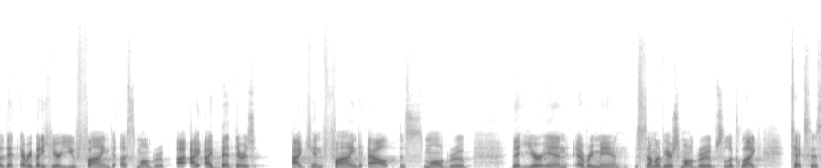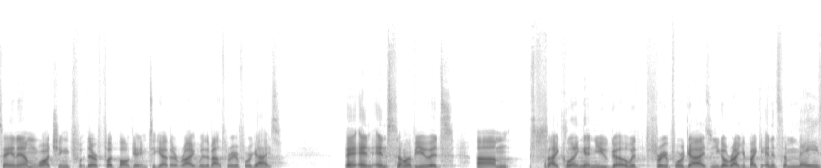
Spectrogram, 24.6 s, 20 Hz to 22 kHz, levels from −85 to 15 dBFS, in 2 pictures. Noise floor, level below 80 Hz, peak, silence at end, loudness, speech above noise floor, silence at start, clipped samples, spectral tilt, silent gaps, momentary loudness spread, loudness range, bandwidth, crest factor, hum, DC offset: -80 dBFS; under -90 dBFS; -10 dBFS; 0 s; -33 LUFS; 46 dB; 0 s; under 0.1%; -4.5 dB/octave; none; 11 LU; 3 LU; 17 kHz; 24 dB; none; under 0.1%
